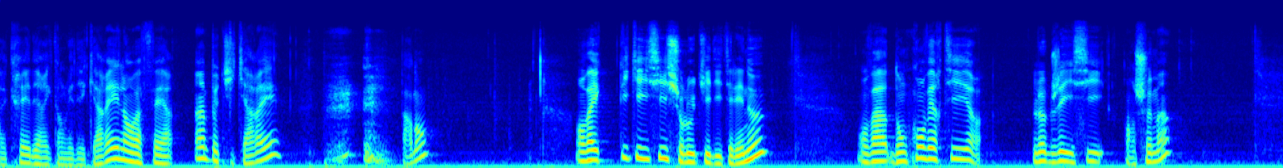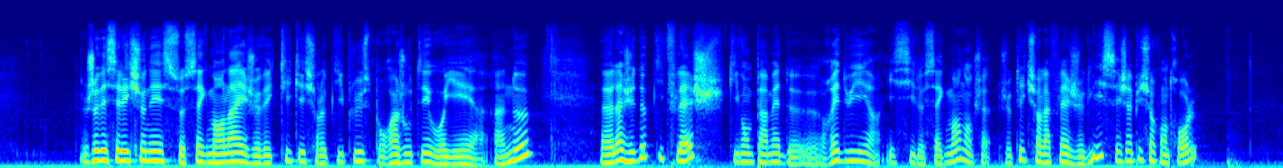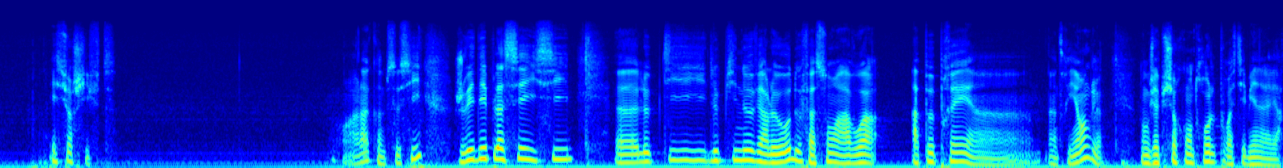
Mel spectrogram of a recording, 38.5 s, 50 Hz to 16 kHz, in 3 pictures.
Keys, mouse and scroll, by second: 1.0 click, 1.8-3.4 drag, 7.2 click, 11.9 click, 13.1 click, 14.0 click, 16.6 click, 17.4 click, 21.6-30.0 drag, 31.2 click, 33.2-38.4 drag.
